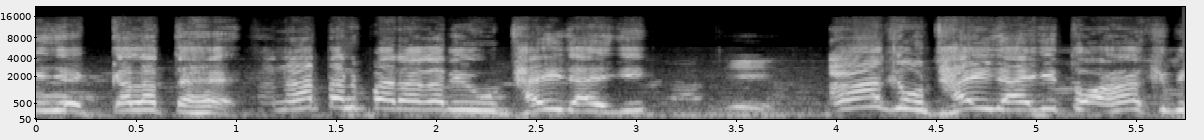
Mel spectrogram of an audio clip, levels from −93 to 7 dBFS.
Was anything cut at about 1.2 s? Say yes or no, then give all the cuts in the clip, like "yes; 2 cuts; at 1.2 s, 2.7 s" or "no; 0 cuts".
yes; 1 cut; at 1.2 s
